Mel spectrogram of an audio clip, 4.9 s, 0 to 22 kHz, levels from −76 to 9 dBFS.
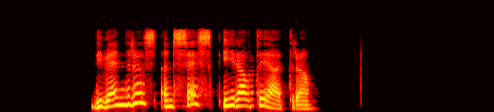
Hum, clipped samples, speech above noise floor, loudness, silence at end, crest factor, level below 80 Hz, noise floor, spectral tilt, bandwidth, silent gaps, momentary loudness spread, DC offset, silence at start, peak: none; under 0.1%; over 74 dB; -17 LUFS; 1.8 s; 18 dB; -58 dBFS; under -90 dBFS; -4 dB/octave; 8 kHz; none; 7 LU; under 0.1%; 0.9 s; -2 dBFS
